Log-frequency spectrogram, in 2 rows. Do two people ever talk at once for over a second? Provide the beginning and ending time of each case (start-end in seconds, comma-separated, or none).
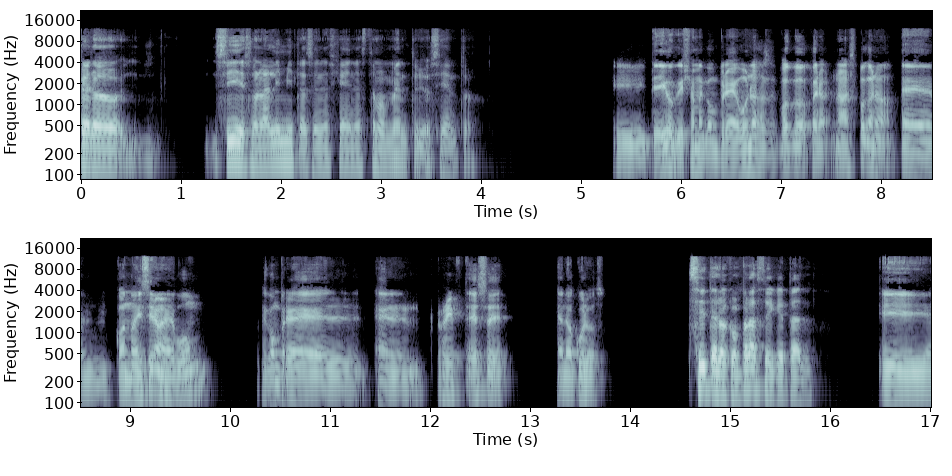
none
